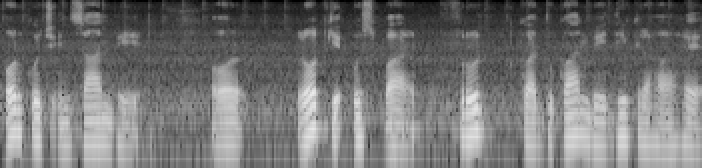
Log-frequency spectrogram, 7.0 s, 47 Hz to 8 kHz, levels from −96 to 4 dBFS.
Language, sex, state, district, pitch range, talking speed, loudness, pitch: Hindi, male, Arunachal Pradesh, Lower Dibang Valley, 100-120 Hz, 135 wpm, -20 LUFS, 105 Hz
